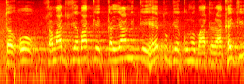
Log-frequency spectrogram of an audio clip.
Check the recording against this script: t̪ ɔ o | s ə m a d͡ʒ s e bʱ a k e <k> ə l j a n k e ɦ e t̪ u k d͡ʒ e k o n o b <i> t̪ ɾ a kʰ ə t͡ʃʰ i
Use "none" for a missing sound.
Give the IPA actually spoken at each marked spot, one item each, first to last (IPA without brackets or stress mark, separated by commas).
k, a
